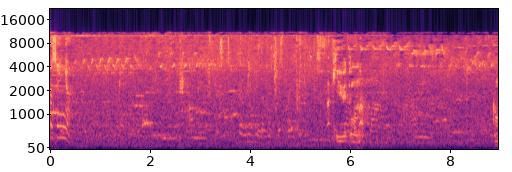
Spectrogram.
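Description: A man speaks softly and gently to a child nearby.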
